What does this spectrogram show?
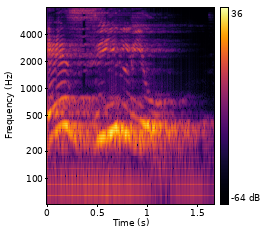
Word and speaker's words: exílio: Em exílio, eu tenho o som do zi, mas não foi escrito com Z, foi escrito com X.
